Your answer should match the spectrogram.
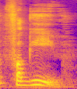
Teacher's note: अब नेक्स्ट देखें, एफ का फ साउंड, ओ का अ साउंड, आर साइलेंट क्योंकि इसके बाद कॉन्सोनेंट साउंड आ रहा है, लेटर जी इसका कॉन्सोनेंट साउंड, आर साइलेंट हो गया ब्रिटिश इंग्लिश प्रोनाउंसिएशन में। जी का ग साउंड जो कि कॉन्सोनेंट साउंड है, आई के लिए ई शॉर्ट एंड क्विक ई, और वी और ई 2 लेटर के लिए व साउंड होगा, व साउंड, क्योंकि ई का उच्चारण नहीं होता है, व साउंड।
